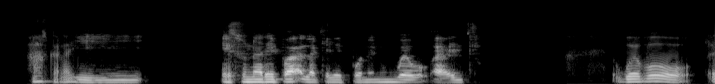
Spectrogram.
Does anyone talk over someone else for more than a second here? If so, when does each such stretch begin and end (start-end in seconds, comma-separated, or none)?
none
